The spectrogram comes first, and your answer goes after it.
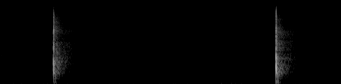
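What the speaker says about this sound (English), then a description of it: "I'll start us off with a clap." Two single, sharp hand claps about two seconds apart, crisp and close with a short decay, in an otherwise quiet podcast studio and with no talking.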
